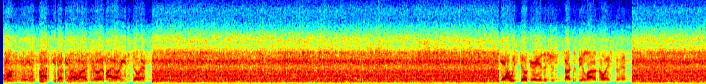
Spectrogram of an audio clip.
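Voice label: MIR radio contact; 1995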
